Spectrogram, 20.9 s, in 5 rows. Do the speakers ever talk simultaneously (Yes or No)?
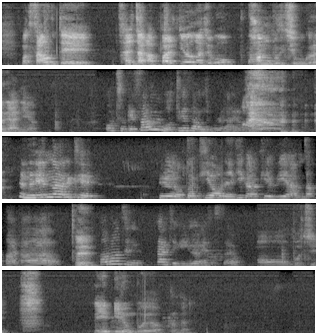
No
